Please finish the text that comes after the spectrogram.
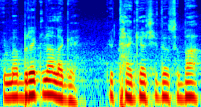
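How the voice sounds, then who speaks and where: A man delivers a devotional sermon in a deep, mellow voice. His pitch stays steady and level, and he keeps turning to the audience with rhetorical questions. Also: brisk. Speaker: monk preacher. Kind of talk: devotional discourse.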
